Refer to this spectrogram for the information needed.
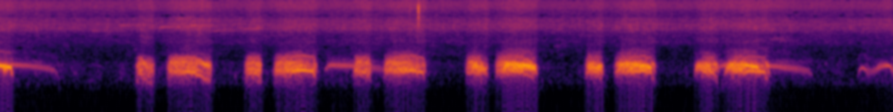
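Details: Wild-caught spotted dove, praised for its fine voice and set cooing pattern, giving deep, hollow coos in rapid groups: short paired notes followed by a longer rolling coo, repeated about nine times over a quiet background.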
